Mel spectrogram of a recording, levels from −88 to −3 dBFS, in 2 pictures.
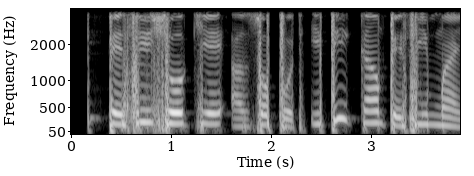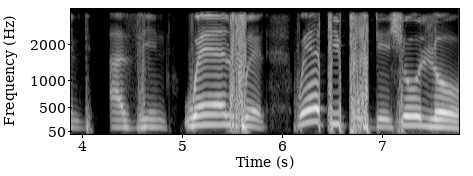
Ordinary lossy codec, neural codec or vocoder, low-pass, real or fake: none; none; 3.6 kHz; real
